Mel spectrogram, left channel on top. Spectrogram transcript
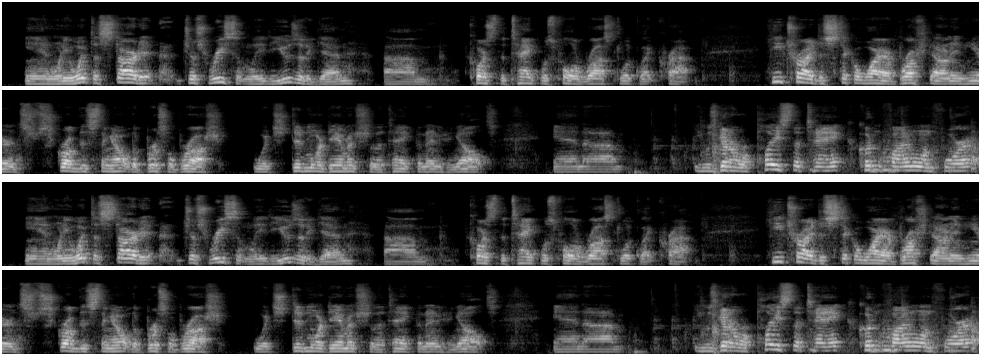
And when he went to start it just recently to use it again, of course the tank was full of rust, looked like crap. He tried to stick a wire brush down in here and scrub this thing out with a bristle brush, which did more damage to the tank than anything else. And he was going to replace the tank, couldn't find one for it,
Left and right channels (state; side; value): normal; both; correlation 0.37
